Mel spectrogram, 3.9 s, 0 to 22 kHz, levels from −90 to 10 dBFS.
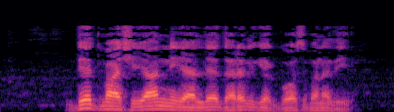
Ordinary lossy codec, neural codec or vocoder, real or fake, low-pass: MP3, 32 kbps; vocoder, 44.1 kHz, 128 mel bands every 512 samples, BigVGAN v2; fake; 10.8 kHz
